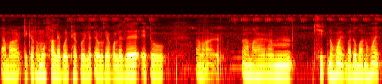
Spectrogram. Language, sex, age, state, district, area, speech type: Assamese, male, 18-30, Assam, Golaghat, rural, spontaneous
